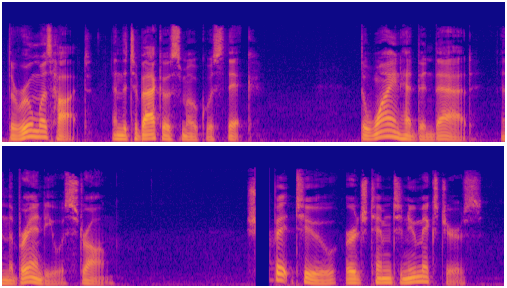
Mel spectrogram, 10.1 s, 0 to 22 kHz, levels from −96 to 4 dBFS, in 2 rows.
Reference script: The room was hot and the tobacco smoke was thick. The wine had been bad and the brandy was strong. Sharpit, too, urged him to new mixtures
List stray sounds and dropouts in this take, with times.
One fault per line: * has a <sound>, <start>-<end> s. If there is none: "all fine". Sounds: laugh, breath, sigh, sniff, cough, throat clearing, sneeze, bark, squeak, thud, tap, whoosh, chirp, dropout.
* has a dropout, 7.6-7.7 s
